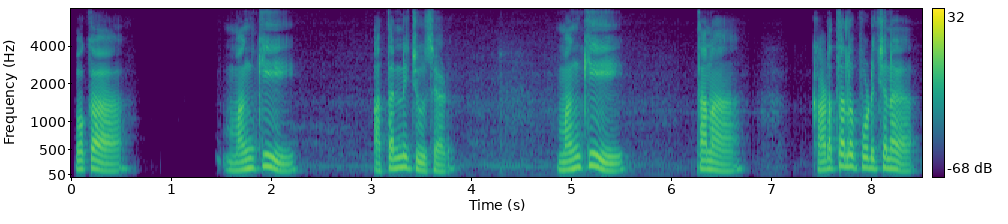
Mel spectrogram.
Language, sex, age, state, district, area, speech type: Telugu, male, 30-45, Andhra Pradesh, Anantapur, urban, spontaneous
